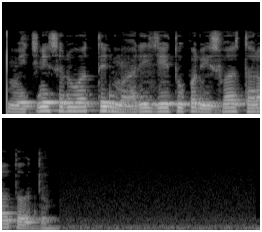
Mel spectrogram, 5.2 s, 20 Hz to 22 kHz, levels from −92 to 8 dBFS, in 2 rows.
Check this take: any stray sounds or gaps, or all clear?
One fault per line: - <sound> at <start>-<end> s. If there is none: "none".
none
